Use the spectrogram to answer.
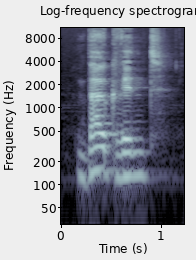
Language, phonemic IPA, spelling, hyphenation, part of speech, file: Dutch, /ˈbœy̯k.ʋɪnt/, buikwind, buik‧wind, noun, Nl-buikwind.ogg
- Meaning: fart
